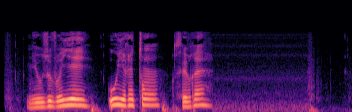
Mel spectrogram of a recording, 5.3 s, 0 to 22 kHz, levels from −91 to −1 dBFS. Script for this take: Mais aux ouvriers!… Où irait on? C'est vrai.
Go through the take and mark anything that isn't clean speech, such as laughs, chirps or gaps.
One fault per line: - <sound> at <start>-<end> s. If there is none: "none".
none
